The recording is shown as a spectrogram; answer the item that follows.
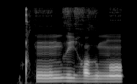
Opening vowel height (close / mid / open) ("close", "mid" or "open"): close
